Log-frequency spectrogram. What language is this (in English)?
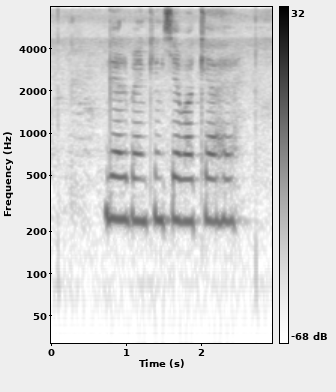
Maithili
